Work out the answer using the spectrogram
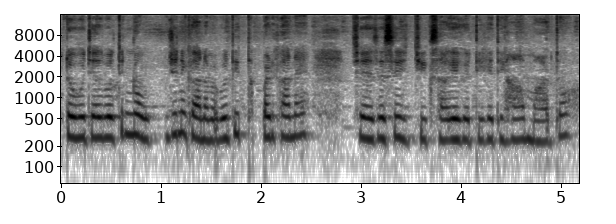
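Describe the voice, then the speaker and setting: Quick-paced and high-pitched, a woman's warm, husky voice barely moves in pitch as she shares a first-person romance. She tells it tenderly and intimately, voicing both partners as she acts out their exchanges.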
